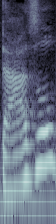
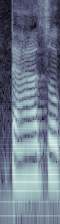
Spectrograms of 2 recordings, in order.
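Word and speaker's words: Bazzill: And I have been lucky to find some great color selection on what's called basil paper. It's spelled BAZZL.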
